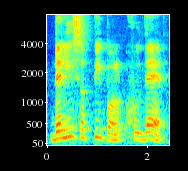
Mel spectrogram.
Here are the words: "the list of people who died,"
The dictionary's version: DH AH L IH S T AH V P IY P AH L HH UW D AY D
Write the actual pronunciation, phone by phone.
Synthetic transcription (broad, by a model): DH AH L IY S AH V P IY P AH L HH UW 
